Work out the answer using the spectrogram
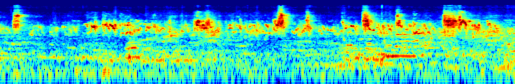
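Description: Birds chirping and squawking busily, with many short, sharp high calls coming several times a second.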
